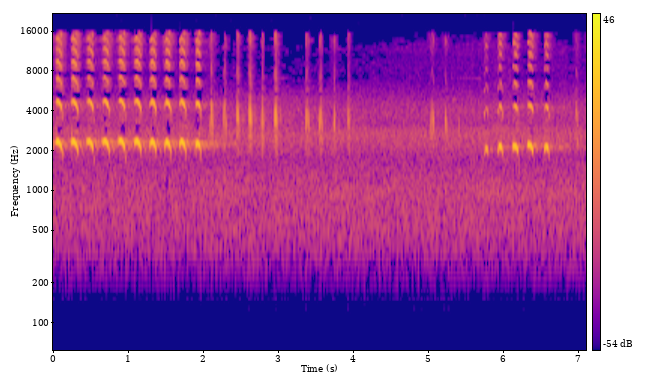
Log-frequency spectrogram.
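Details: Osprey pair at a nest in Montana, 30 June 2013 around 11:30 AM, alerting to a threat from the ground while chicks stay put: loud, clear whistled chirps about twice a second, a long run, a pause with softer notes, then another run.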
